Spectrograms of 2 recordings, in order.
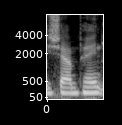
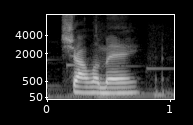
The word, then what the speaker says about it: Chalamet: Chalamet? Champagne? Timothy Champagne? It is not. Oh, How do you say his name? Anybody know? Chalamet? There we go.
